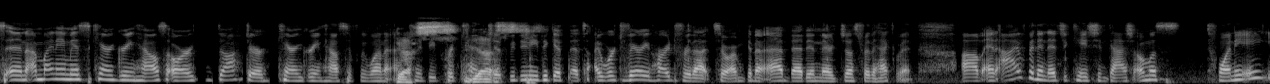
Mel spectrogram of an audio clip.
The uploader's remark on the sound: Since we don't travel together anymore, this gives us a chance to connect again, even if virtually! Bear with us as we learn the ropes of podcasting and explore our sound issues and all things technical!!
